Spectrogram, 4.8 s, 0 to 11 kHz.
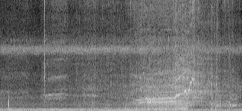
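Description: A Traxxas Rustler 4x4 VXL RC car driving outdoors, its motor whining steadily before a louder rising squeal as the tires skid, then fading back down.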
